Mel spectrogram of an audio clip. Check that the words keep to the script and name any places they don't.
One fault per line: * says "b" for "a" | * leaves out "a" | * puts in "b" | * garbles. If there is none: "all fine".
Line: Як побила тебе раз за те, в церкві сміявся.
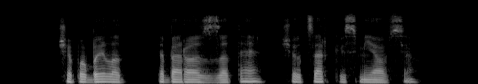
* says "Що" for "Як"
* puts in "що"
